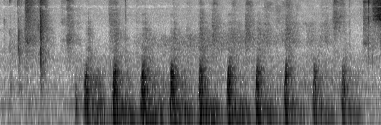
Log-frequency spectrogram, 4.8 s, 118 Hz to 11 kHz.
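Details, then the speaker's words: Fetal heartbeat on Doppler during a sonogram at 11 weeks 1 day of pregnancy: rapid, regular whooshing pulses measured at 160–170 beats per minute. "It's fast. See what we're measuring. Sound that fast somewhere. 160, 170."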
